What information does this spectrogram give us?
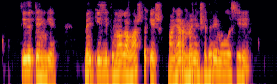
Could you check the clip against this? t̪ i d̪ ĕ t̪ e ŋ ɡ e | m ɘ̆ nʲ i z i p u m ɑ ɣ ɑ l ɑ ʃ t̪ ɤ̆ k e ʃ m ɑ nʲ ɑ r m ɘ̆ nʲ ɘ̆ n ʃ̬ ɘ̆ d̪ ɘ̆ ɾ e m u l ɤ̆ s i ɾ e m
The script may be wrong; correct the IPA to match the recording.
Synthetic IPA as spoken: t̪ i d̪ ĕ t̪ e ŋ ɡ e | m ɘ̆ nʲ i z i p u m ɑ ɣ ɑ l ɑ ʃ t̪ ɤ̆ k e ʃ m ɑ nʲ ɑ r m ɘ̆ nʲ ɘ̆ n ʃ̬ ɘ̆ d̪ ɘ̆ ɾ e m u l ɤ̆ s i ɾ e m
